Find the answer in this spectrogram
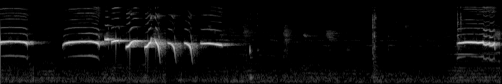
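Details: Thick-billed white-eye, a bird endemic to Sumbawa and Flores kept by songbird hobbyists, used as a lure to make it sing: a loud, high, slurred whistle runs into a rapid warbling trill, then silence and another sharp whistled phrase.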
